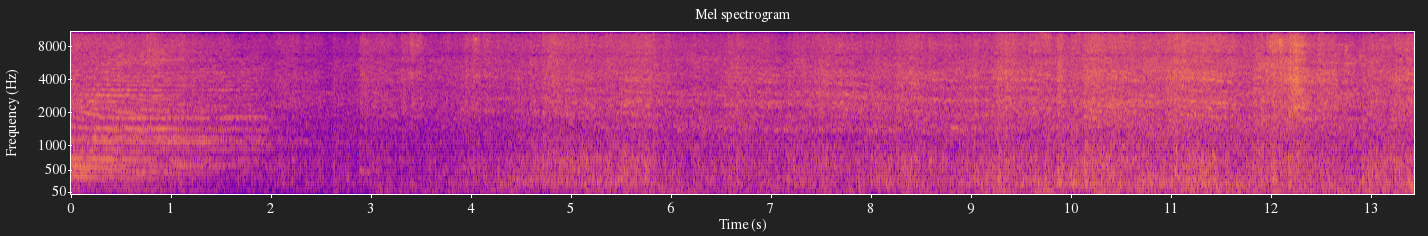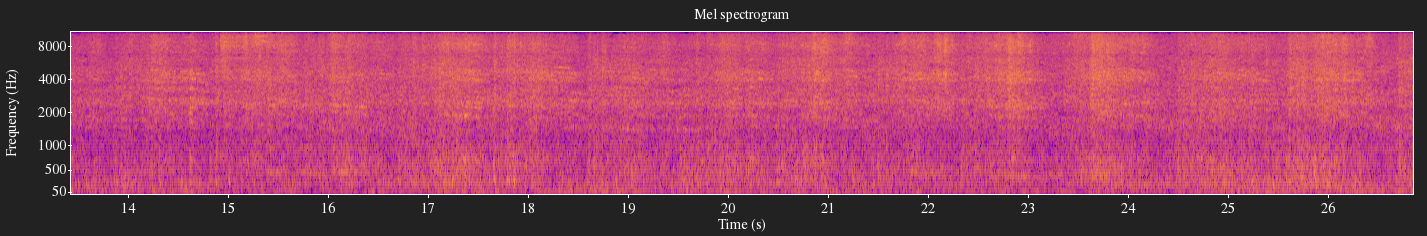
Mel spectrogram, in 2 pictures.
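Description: Union Pacific freight train passing close by: the locomotive horn fades out with a falling pitch in the first second, then the rumble and clickety-clack of freight cars rolling past builds up after a few seconds and carries on steadily, with scattered sharp wheel clicks.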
